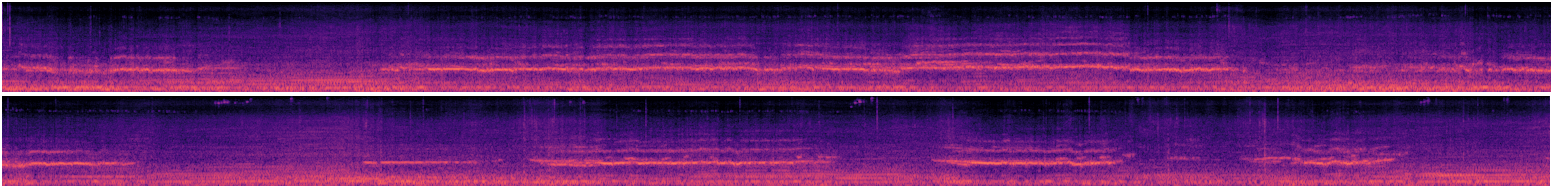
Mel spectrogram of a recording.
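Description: Car engine running steadily under repeated tyre squeals, heard from inside the cabin. The squeals come again and again, each lasting one to three seconds, as the tyres lose grip in hard turns.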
